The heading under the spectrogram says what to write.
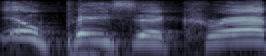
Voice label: cuss, profanity, male; kingpin

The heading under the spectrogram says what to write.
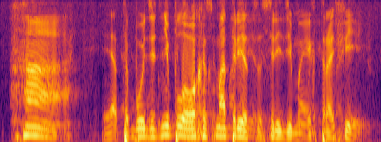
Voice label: shutdown chart, scientist

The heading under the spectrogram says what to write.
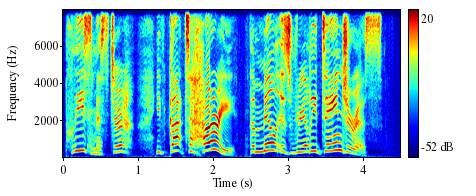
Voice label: female hurry; kingpin loc; bambi

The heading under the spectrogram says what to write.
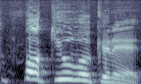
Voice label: cuss, profanity, male; kingpin loc

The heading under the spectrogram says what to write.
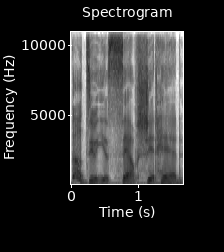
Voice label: "shithead", female; kingpin; yolanda

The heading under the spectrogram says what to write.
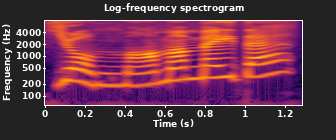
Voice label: cuss, female, profanity; kingpin loc

